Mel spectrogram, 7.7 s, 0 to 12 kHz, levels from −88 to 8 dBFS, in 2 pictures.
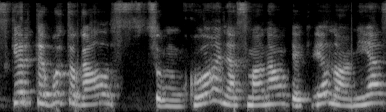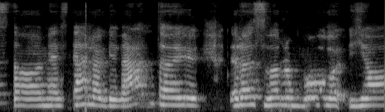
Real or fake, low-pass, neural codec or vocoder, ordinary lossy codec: fake; 10.8 kHz; vocoder, 44.1 kHz, 128 mel bands, Pupu-Vocoder; Opus, 32 kbps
